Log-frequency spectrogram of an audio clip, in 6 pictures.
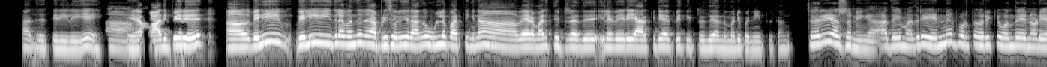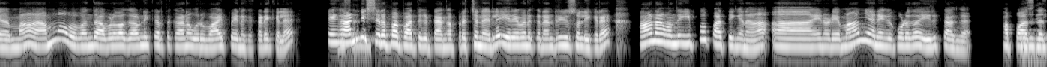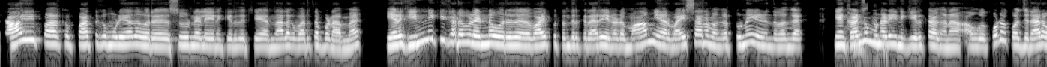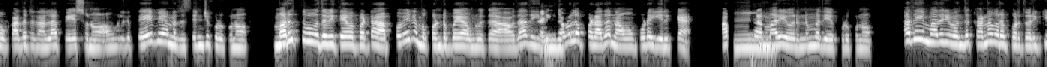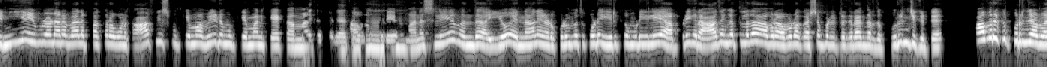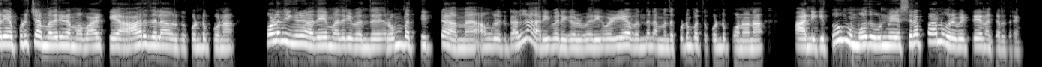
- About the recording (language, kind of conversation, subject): Tamil, podcast, பணமும் புகழும் இல்லாமலேயே அர்த்தம் கிடைக்குமா?
- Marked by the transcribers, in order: other background noise; unintelligible speech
